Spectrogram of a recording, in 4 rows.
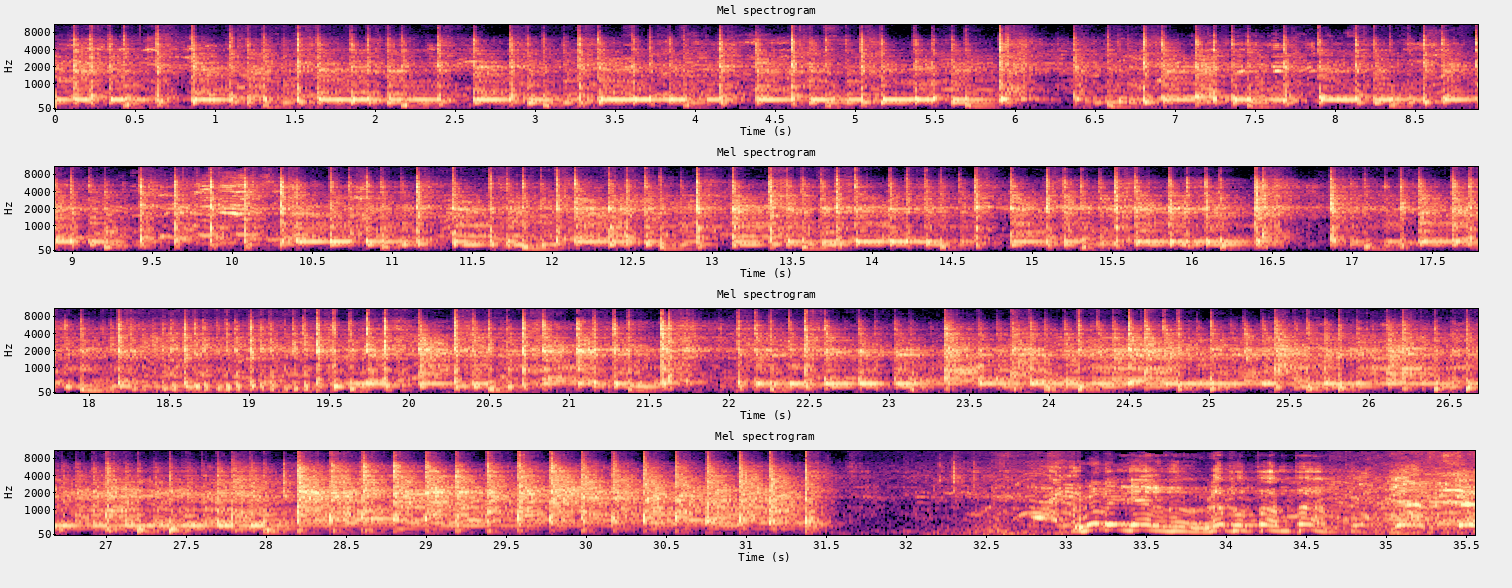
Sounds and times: Music: 0:00.0 - 0:31.6
Speech: 0:06.7 - 0:11.6, 0:32.0 - 0:35.5.

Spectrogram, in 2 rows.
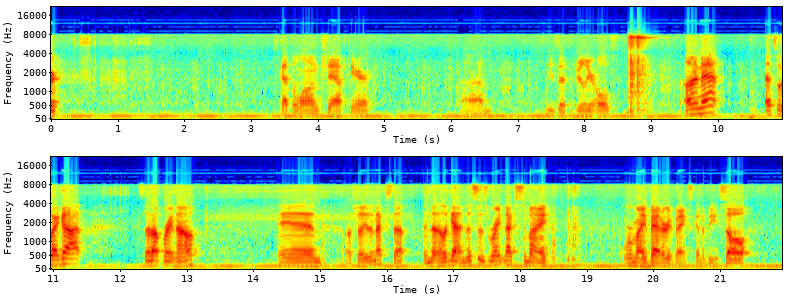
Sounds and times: Speech: 0:03.4 - 0:04.8, 0:06.1 - 0:06.7, 0:07.4 - 0:08.5, 0:09.5 - 0:10.1, 0:10.7 - 0:11.5, 0:12.3 - 0:13.2, 0:14.4 - 0:18.5, 0:19.6 - 0:21.5.

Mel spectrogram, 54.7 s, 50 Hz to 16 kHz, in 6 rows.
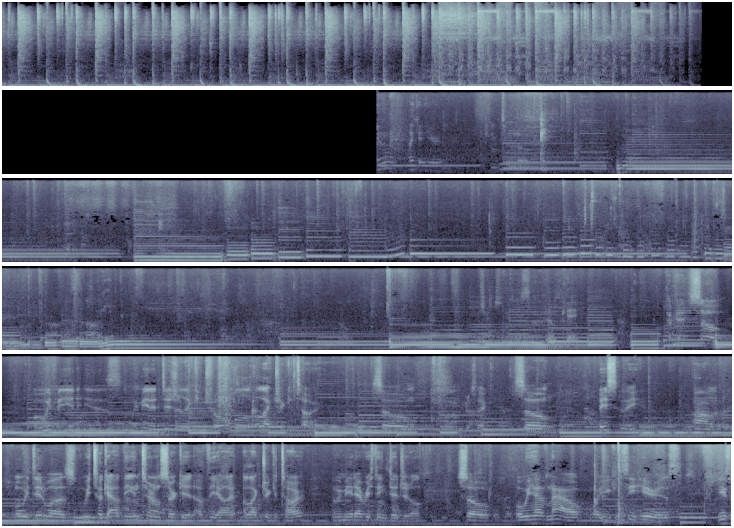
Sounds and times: Electric guitar: 0:13.8 - 0:51.8.

